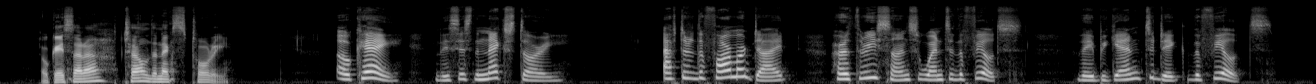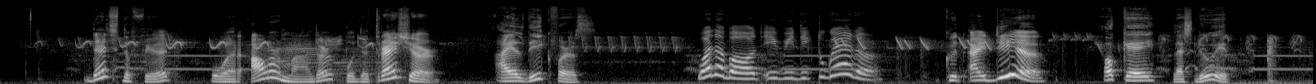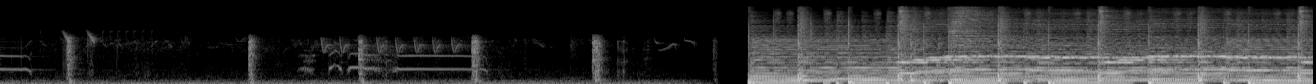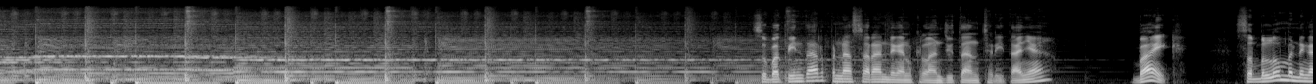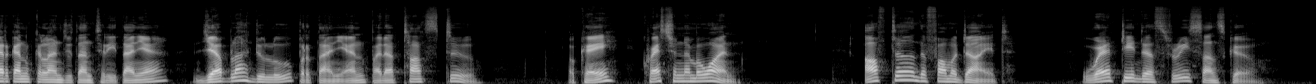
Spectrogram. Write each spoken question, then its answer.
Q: After the farmer died, where did the three sons go?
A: To the fields. Yes, right.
